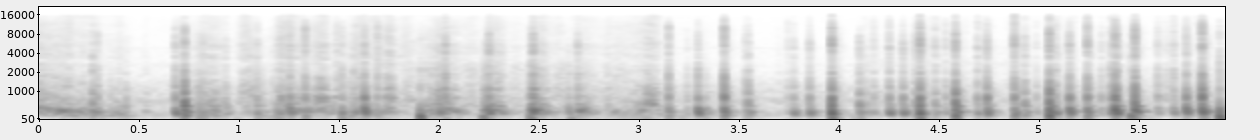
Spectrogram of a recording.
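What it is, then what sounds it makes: Laminate floor. Both hands with short nails on curled fingers scratch a flat, solid, light wood-grain laminate floor. A dry, rustling scrape with a low-mid body runs through the first half, then turns into a fast string of sharp, separate scratch strokes. Each stroke stops almost at once, with no ring.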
